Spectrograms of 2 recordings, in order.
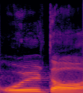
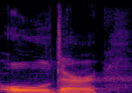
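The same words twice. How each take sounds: First: The word is pronounced flatly, with little shaping. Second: The word is pronounced with exaggerated, full articulation. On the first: The speaker calls it wrong. "older 아니고" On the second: The speaker calls it right. "과도하게 삼, 쓰리디로 발음하셔야 돼요"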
